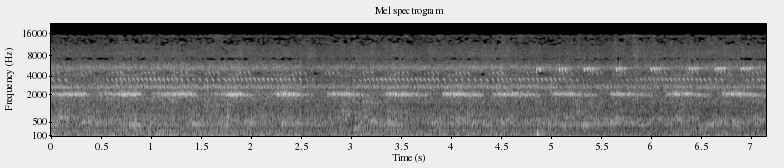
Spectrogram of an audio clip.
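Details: Cricket (jangkik) chirps, in a recording meant to repel rats, lull sleep and train cage birds. Short buzzy pulse trains repeat about every half second, with a lower and a higher shrill voice overlapping against a faint hiss.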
